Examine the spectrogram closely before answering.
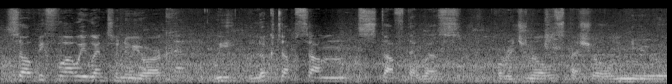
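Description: With ordinary pitch variation and a moderate pace, a man speaks through loud background noise. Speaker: travel vlogger. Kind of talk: casual vlog chat. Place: street. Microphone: phone near.

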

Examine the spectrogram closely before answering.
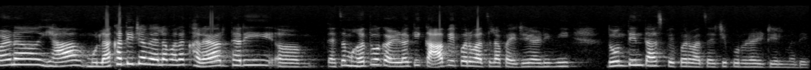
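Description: This woman's fairly high voice carries lively intonation. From Mumbai, Maharashtra. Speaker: civil service exam topper; interviewee. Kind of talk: interview. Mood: calm, pleased. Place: home room. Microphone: handheld.

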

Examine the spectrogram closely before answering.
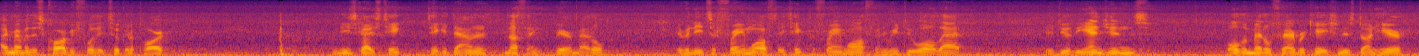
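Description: A man speaks fairly quickly in a fairly low pitch. His intonation is monotone and flat, with noticeable background noise behind him. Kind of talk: casual vlog chat. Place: workshop. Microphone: phone near.

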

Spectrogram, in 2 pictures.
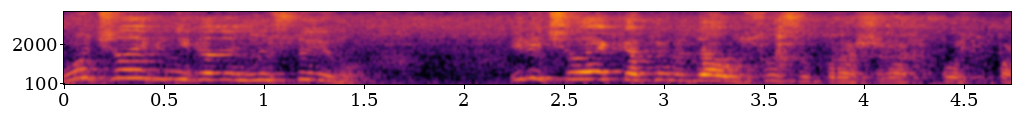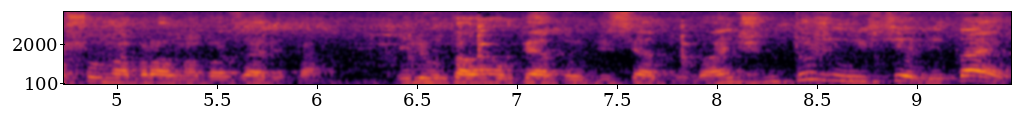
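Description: At a fairly quick pace but with long, frequent pauses, a man speaks at a high pitch with very wide pitch swings, amid light background noise and audible room echo. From Azerbaijan. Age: 60s. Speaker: pigeon breeder. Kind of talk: casual chat. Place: garden. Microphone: camera far.

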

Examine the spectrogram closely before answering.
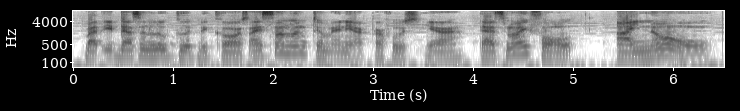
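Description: Faint music sits in the background. The delivery is fairly slow. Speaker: gaming commentator. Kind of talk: game commentary.

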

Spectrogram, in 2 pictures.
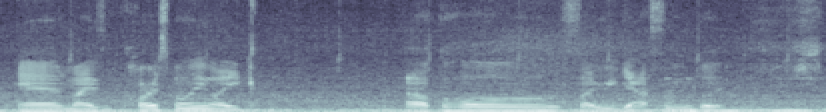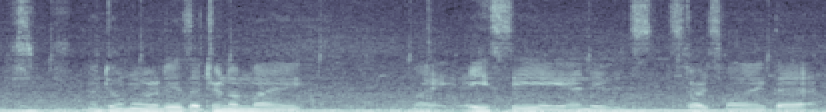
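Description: Loud background noise fills this clip. A man speaks with long, frequent pauses. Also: dry sound with no echo. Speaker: vlogger. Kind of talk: casual vlog chat. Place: car. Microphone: phone near.

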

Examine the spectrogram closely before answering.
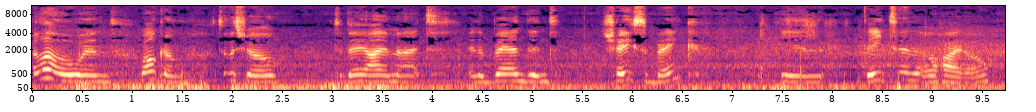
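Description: A woman talks at a very slow pace, leaving long, frequent pauses. Noticeable background noise runs underneath. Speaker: urban explorer vlogger. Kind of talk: casual vlog commentary. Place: street. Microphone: phone near.

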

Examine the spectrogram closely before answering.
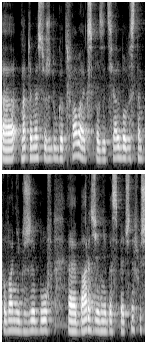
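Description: A man speaks with monotone, flat intonation. Audible room echo and light background noise are present. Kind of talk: interview answer.

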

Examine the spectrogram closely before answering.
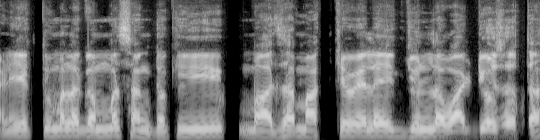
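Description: In a plain, everyday voice, a man talks with a fairly high pitch. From Maharashtra, Raigad (Pali). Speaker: bull owner, rehab centre owner. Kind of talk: interview.

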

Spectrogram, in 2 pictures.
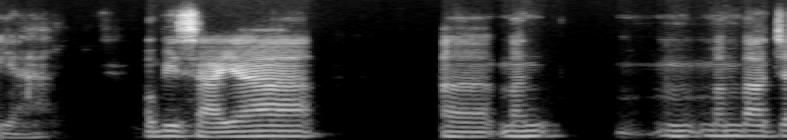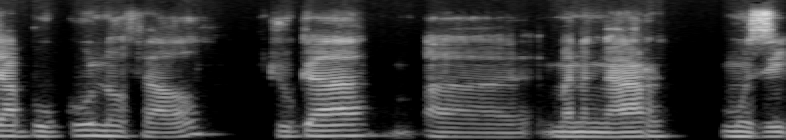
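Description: Against a quiet background, a man in a Chinese accent talks very slowly with fairly even intonation and long, frequent pauses. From China. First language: Chinese (speaking Indonesian). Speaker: university student. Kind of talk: video call interview; interview answer. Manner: halting. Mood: friendly, smiling. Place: home room. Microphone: video call.

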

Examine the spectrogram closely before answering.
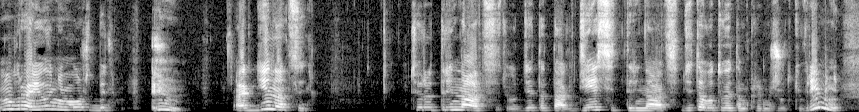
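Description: With lively intonation, a woman speaks at a moderate pace, leaving long, frequent pauses. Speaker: eating vlogger. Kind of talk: casual vlog chat while eating. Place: home room.

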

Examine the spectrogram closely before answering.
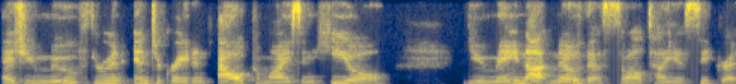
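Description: Against a quiet background, a woman uses a warm, animated tone at a moderate pace with ordinary pitch variation. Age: 60s. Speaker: author and family therapist; podcast guest. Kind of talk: interview conversation on spirituality and trauma healing. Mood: calm, earnest, reflective. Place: home room. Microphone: video call.

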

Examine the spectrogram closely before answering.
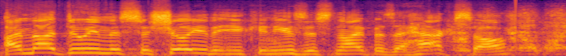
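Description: Against noticeable background noise, a man speaks at a very fast pace with an extremely high pitch. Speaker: product demonstrator. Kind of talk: live in-store product demonstration sales pitch to a crowd. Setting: store floor with live audience. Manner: rapid-fire patter, quick jokes and crowd-work questions; showman-like, hyping each cut with commands to watch. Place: shop.

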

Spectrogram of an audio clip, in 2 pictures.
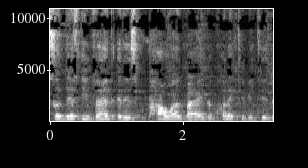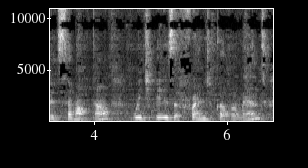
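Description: Ordinary pitch variation is heard over light background noise. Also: woman. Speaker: vlogger announcing local events. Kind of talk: casual vlog chat. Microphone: phone near.

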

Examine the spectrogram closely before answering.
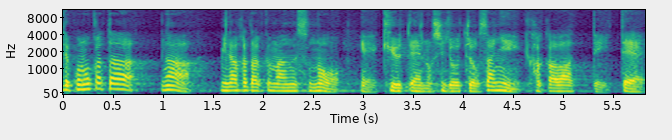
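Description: The voice moves at a very slow pace. Its pitch swings very widely. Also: man. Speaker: university lecturer. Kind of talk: presentation. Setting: stage with audience. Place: hall. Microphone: handheld.

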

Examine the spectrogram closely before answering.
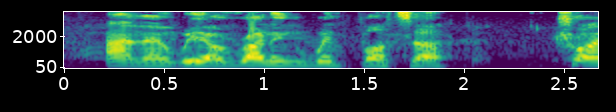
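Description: A man with a British accent speaks over noticeable background noise. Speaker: gaming YouTuber. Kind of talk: gameplay commentary. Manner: casual, upbeat.

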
